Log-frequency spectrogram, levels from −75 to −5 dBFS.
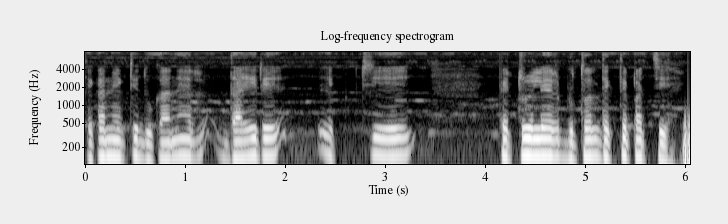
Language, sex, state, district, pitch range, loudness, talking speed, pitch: Bengali, male, Assam, Hailakandi, 125-140 Hz, -15 LUFS, 100 wpm, 135 Hz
